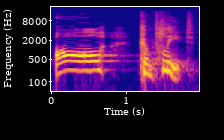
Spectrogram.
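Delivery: all complete stretched slowly; all complete said slowly with weight on all; stress on all complete. Shown as a demonstration. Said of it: "I cannot emphasize that word there enough".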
